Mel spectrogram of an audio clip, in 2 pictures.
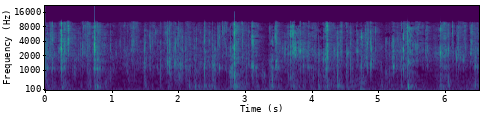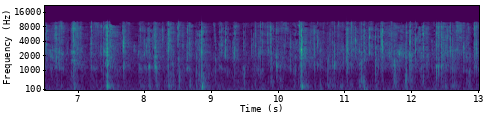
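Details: A dog eats during a close ASMR-style recording, making a fast, steady stream of sharp crunching clicks and gnawing that runs with little pause across the whole stretch.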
